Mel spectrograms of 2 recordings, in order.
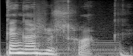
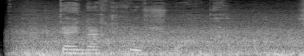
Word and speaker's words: Kangerlussuaq: are overwhelmingly coming through one of those airports, Kangerlussuaq, especially if you're a local, which I'll explain why a little later on. And it's been a whole journey learning how to say Kangerlussuaq. Kangerlussuaq.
